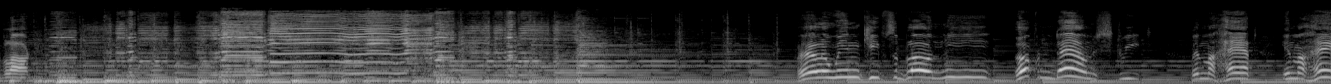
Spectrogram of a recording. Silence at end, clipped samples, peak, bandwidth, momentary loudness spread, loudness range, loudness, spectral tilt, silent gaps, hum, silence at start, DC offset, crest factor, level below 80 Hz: 0 s; under 0.1%; -6 dBFS; 15 kHz; 16 LU; 5 LU; -23 LUFS; -4 dB/octave; none; none; 0 s; 0.5%; 18 dB; -48 dBFS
